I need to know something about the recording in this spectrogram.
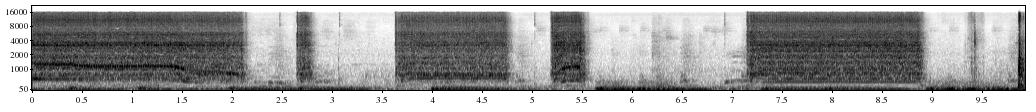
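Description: A cordless impact wrench whirs loudly in short bursts.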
